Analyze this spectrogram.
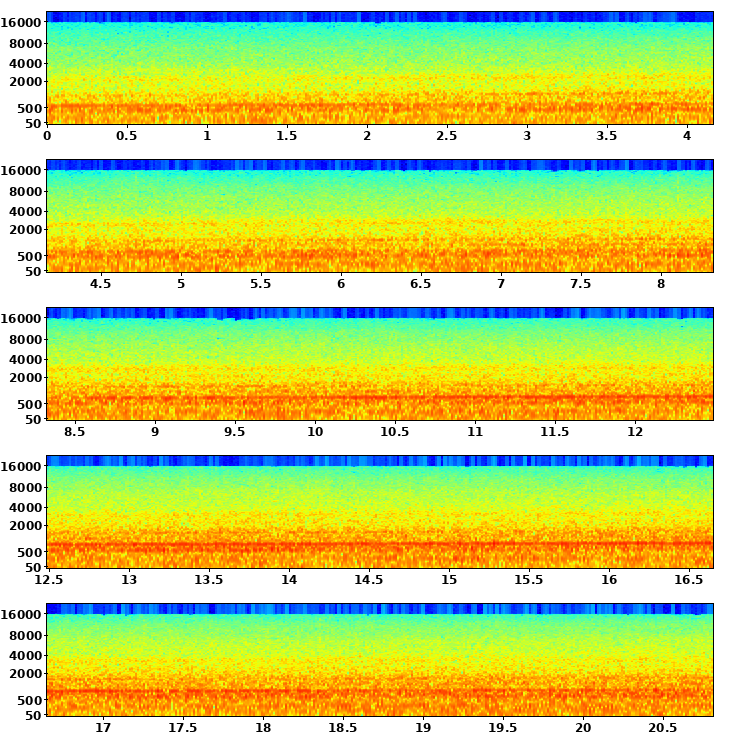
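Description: An electric train motor whines steadily, rising slowly in pitch as the train speeds up.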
